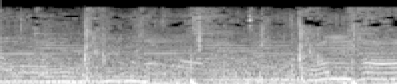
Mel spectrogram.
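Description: Recorded pop ballad: a woman's lead vocal sings a drawn-out line over a slow beat with regular drum hits and a steady bass line.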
